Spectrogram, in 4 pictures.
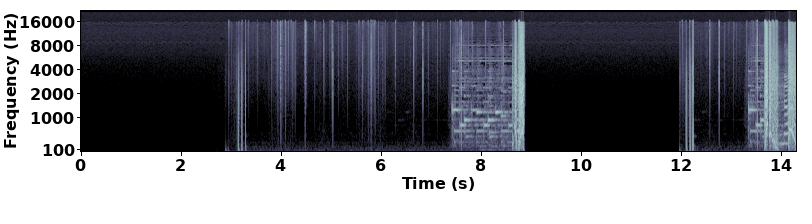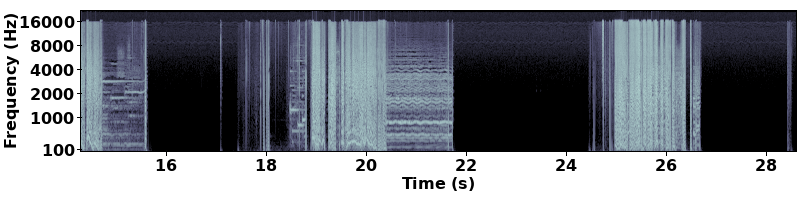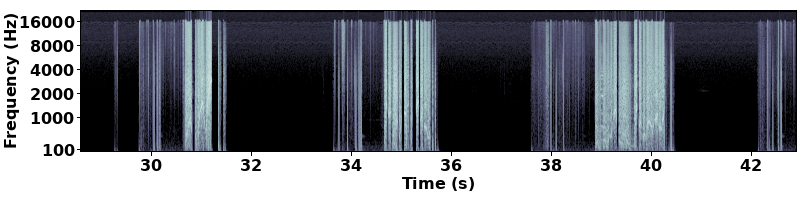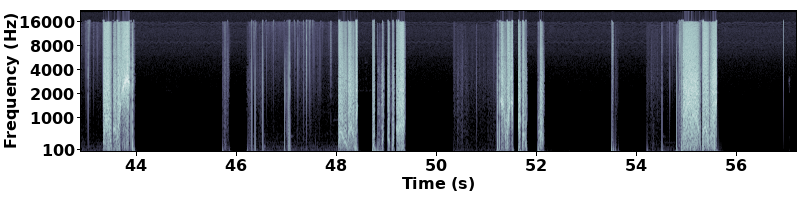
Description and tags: Various record scratches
